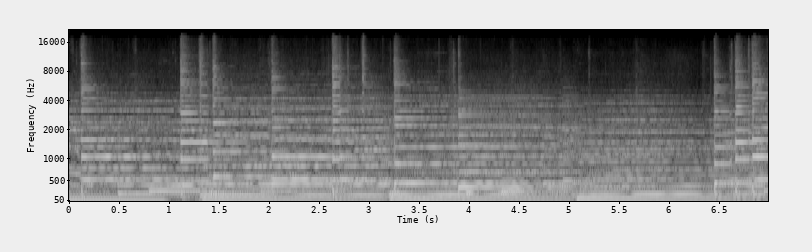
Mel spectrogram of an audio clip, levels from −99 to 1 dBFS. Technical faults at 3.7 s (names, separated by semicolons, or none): none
